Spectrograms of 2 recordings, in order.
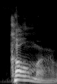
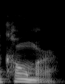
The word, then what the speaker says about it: Comer: Comer, Comer.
